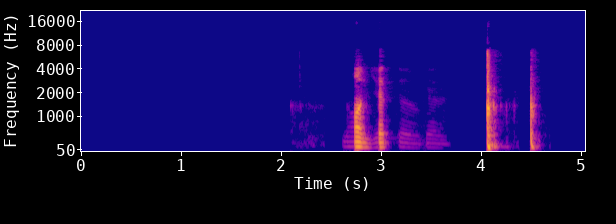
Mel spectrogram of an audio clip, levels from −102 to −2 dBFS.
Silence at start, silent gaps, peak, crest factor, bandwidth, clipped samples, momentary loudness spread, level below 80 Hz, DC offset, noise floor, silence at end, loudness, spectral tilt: 2.75 s; 3.70-4.06 s, 4.39-4.49 s; -6 dBFS; 28 dB; 7.2 kHz; under 0.1%; 14 LU; -62 dBFS; under 0.1%; -69 dBFS; 0.5 s; -30 LUFS; -4.5 dB/octave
